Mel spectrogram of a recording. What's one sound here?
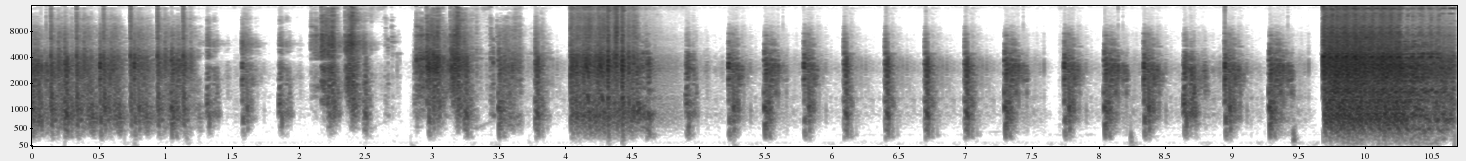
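A video game character's footsteps run on concrete.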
